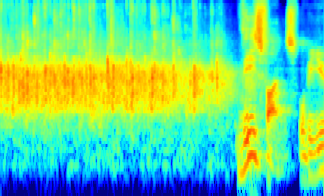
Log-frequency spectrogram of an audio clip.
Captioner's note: applause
